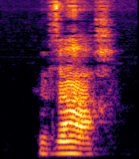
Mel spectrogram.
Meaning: 1. Var (a department of Provence-Alpes-Côte d'Azur, France) 2. Var (a river in southeast France, flowing through the departments of Alpes-Maritimes and Alpes-de-Haute-Provence)
- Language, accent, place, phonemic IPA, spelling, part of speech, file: French, France, Paris, /vaʁ/, Var, proper noun, LL-Q150 (fra)-Var.wav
